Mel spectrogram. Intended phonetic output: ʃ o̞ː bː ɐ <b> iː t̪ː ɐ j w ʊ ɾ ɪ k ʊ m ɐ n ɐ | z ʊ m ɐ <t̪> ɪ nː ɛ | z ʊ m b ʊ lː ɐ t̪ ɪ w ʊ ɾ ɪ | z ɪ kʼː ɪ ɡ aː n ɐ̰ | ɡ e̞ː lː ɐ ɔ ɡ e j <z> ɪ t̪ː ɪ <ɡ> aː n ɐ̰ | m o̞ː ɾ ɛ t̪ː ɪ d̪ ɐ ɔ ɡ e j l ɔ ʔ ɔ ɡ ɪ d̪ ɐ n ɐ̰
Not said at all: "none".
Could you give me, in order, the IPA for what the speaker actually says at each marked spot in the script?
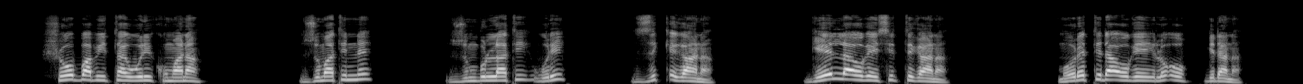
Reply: b, t̪, s, ɡ

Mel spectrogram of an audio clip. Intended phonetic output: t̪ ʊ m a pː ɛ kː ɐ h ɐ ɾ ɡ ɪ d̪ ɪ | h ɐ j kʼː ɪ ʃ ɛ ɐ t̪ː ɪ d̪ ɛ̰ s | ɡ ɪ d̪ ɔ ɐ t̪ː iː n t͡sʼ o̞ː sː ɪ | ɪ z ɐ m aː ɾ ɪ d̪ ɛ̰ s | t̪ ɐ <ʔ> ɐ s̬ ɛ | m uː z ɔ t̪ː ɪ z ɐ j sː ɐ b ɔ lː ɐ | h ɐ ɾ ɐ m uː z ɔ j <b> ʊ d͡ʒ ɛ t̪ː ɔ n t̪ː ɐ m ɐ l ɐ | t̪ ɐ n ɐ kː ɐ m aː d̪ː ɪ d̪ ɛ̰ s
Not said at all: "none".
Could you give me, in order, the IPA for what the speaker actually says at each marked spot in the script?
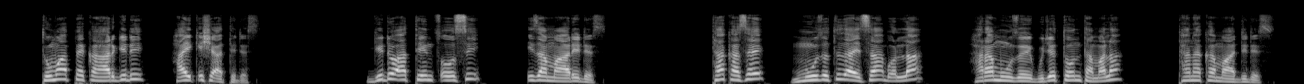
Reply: k, ɡ

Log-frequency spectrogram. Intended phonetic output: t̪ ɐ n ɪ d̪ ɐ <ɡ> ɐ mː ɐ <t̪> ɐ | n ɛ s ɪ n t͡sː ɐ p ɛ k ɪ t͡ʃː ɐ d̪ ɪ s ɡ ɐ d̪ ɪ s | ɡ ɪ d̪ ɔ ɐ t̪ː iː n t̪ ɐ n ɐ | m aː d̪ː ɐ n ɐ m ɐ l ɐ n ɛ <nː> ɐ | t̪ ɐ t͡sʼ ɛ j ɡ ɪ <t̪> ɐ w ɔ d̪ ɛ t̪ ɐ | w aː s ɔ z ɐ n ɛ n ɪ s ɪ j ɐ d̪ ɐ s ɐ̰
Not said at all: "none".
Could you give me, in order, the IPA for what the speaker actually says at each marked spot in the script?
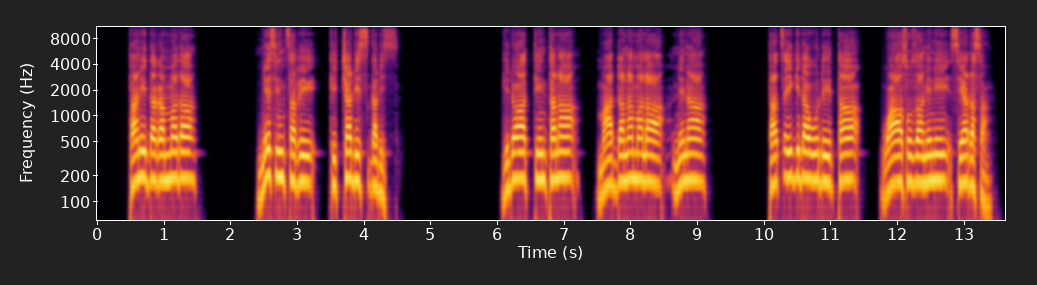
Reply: ɡ, d̪, n, d̪

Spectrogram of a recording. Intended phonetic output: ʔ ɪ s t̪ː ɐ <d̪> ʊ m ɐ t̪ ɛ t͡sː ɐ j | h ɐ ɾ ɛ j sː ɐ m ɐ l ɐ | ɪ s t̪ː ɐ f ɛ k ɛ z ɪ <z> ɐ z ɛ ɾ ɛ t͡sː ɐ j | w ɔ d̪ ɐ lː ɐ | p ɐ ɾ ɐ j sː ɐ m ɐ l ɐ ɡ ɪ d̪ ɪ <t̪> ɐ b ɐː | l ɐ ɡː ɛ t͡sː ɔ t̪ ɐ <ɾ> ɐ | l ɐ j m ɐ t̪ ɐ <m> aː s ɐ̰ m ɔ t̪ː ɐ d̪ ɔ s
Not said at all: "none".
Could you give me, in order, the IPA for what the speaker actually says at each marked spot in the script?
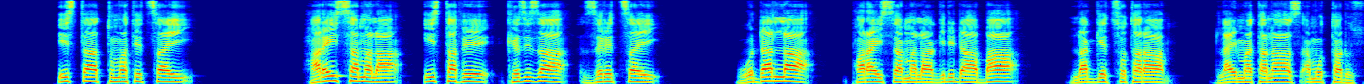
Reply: t̪, z, d̪, ɾ, n

